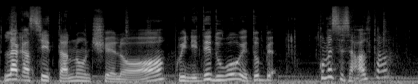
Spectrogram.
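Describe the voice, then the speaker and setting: A man's voice: high-pitched, big pitch swings, moderate pace, soft background music. A man with a Roman accent giving live gameplay commentary, jumpy and swearing a lot as he talks to viewers. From Rome. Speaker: streamer.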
